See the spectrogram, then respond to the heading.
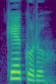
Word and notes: kekuru: Apatani

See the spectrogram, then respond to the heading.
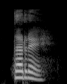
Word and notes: tare: Apatani

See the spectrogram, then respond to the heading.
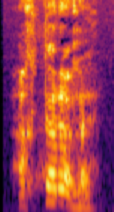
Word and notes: axtaraGa: Xyzyl

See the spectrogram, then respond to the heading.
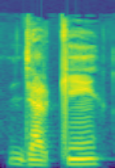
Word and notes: jarkiñ: apatani

